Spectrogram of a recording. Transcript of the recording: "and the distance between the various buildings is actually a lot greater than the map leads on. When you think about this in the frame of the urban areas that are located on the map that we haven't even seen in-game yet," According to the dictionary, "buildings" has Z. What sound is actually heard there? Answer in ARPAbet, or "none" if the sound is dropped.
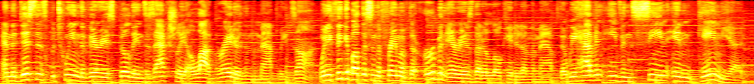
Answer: Z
